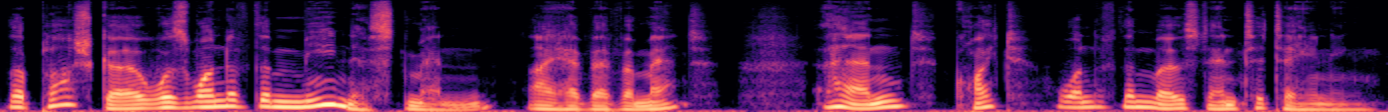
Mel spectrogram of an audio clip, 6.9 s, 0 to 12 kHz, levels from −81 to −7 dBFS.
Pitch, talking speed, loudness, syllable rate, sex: 130 Hz, 155 wpm, -18 LUFS, 4.7 syllables/s, male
